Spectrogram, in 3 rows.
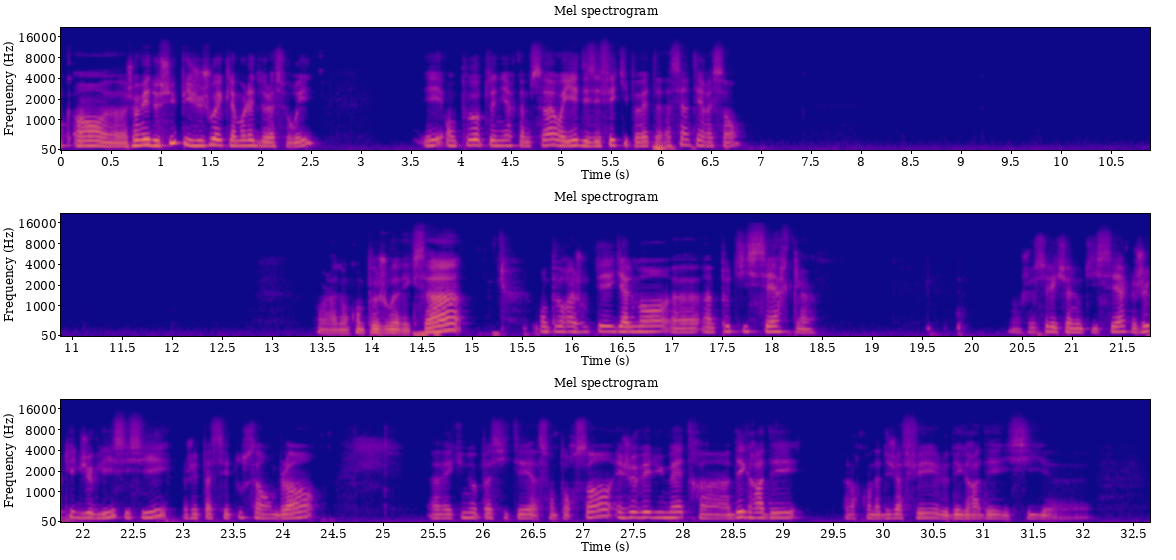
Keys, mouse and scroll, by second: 1.3 scroll down 1, 2.1 scroll down 1, 2.8 scroll down 1, 3.4 scroll down 1, 4.0 scroll down 1, 8.3 scroll down 2, 9.6 scroll down 2, 10.3 scroll down 2, 10.9 scroll down 2, 11.8 scroll down 2, 13.3-14.0 scroll up 4, 14.1 click, 15.1 click, 16.2 click, 20.5 click, 21.6-23.0 ctrl+drag, 24.4 click, 26.2 right click, 26.7 click, 27.9 click, 29.7 click, 30.6 click.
